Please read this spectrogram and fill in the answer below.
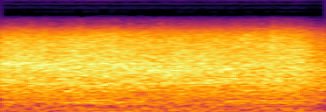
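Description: Steady, even background noise with no distinct events: a constant hiss and low rumble.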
